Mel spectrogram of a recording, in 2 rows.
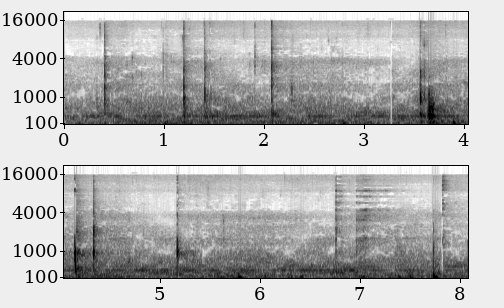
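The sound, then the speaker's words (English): Sour cream being stirred into homemade ranch dressing in a bowl: many irregular sharp clinks of a utensil against the bowl over a low, steady background, with no voices. “and then dump in 1 cup of sour cream, and start mixing that up real good.”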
